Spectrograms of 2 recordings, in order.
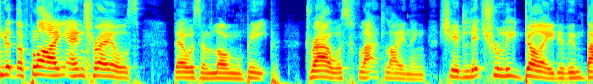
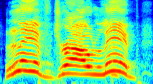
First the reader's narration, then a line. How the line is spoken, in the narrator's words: she cried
